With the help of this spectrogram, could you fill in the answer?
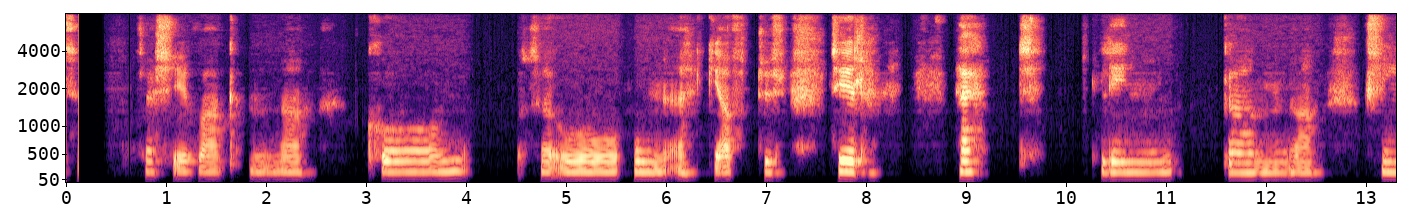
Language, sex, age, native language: Icelandic, male, 12, Icelandic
